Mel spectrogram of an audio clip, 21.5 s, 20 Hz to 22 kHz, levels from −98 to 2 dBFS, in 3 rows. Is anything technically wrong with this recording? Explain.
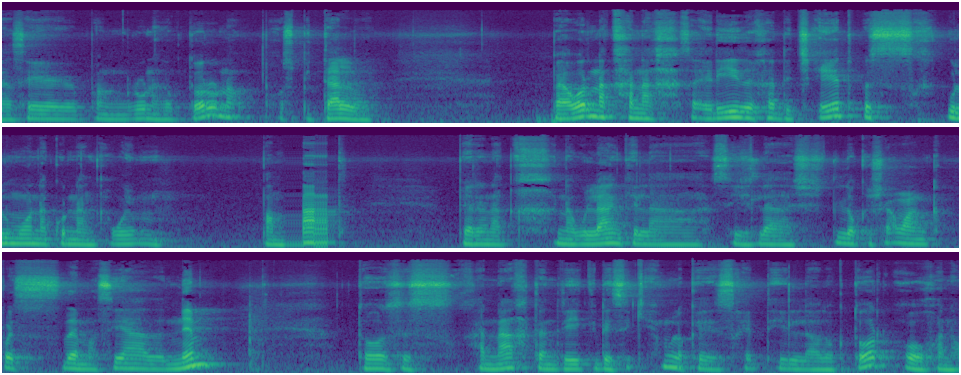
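Yes. From 9.31 to 9.67 s there is robotic sound from repeated short buffers. Audio likely arrived too late, so a 20 ms fragment was looped through most of that stretch. It imposes a rigid 50 Hz metallic buzz, visible as harmonics spaced 50 Hz apart and a waveform shape recurring every 20 ms.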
